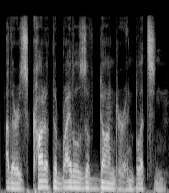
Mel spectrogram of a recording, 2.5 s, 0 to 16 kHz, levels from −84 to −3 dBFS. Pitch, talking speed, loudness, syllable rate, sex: 95 Hz, 215 wpm, -19 LUFS, 5.5 syllables/s, male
